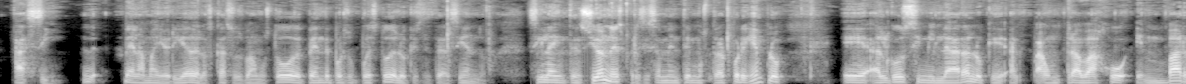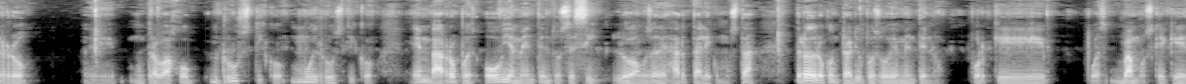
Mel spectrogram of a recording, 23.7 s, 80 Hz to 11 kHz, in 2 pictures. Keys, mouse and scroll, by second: 0.0-1.0 shift+middle drag, 1.1 shift+middle click, 2.3-5.7 drag, 5.8 shift+middle click, 7.2 KP_Add, 8.7 shift+middle click, 9.9-13.3 drag, 13.3 middle click, 14.2 shift+middle click, 15.4-21.0 drag, 21.1 shift+middle click, 22.1-23.7 shift+drag.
